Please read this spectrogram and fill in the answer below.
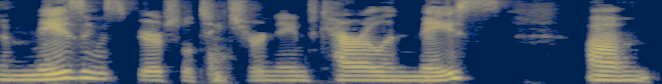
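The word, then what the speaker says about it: Myss: spiritual teacher named Carolyn mace um her last name is spelled m-y-s-s but it's pronounced Maze and she has her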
